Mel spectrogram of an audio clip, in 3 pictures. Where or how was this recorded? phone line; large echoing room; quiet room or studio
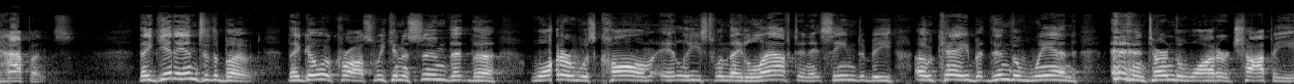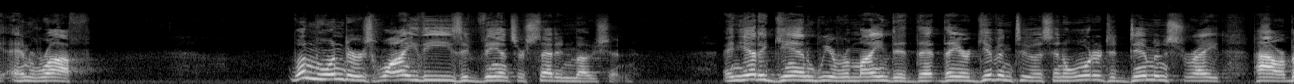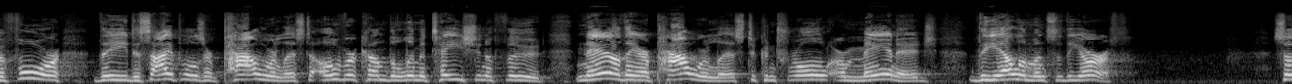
large echoing room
